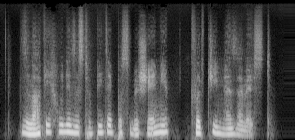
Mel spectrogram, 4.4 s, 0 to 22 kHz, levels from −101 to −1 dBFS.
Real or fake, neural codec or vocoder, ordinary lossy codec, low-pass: fake; codec, 44.1 kHz, 0.9 kbps, DAC; none; 19.8 kHz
